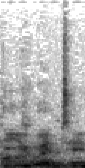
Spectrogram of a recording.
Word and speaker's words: Punt: It's spelled P-U-N-T, so it looks like punt. We pronounce it punt just because punt sounds kind of weird.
